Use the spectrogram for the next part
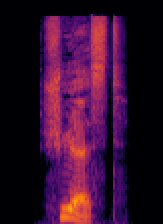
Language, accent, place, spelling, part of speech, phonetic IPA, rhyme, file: German, Germany, Berlin, schürst, verb, [ʃyːɐ̯st], -yːɐ̯st, De-schürst.ogg
- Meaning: second-person singular present of schüren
